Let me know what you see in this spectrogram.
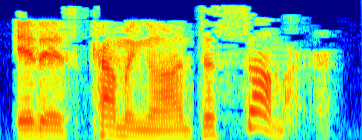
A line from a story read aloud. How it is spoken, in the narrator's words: said the tailor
